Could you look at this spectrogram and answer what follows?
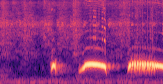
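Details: Spotted dove (derkuku) cooing: a short soft note, then two longer smooth arched coos at a mid-low pitch. Faint low rumble underneath.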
